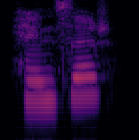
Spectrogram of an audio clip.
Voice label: "heñsvr", apatani

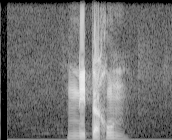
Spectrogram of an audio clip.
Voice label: kaqchikel; anyone no one

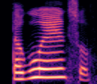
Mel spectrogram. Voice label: "tagur eñso", Apatani

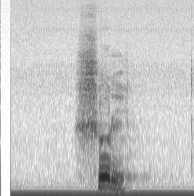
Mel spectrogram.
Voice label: "animal", Q'eqchi'

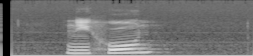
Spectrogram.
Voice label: "nadie", sakapulteko

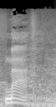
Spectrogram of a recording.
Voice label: grass, Kosraean

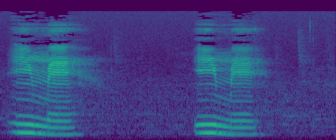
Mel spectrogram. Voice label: Nasa Yuwe; excremento

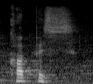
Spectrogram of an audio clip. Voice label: bow, Mokilese

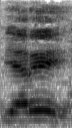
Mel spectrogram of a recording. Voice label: "piarei", Ansus; twenty

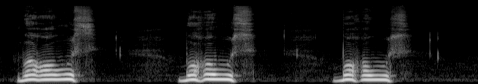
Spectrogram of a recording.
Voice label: "stinginess", Ponosakan

